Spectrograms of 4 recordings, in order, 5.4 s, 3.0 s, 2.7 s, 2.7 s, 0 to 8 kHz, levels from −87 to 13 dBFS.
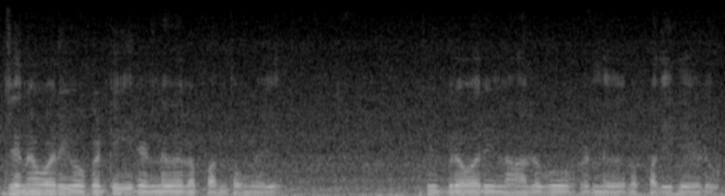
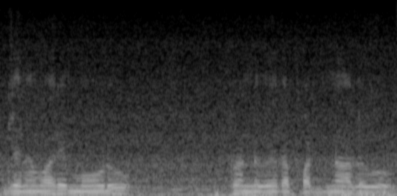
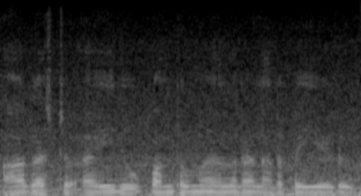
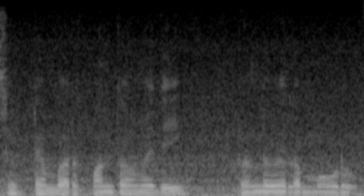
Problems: constant background noise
